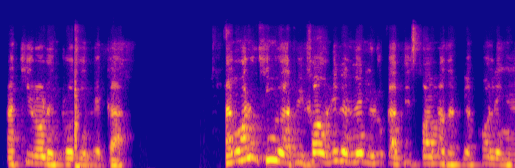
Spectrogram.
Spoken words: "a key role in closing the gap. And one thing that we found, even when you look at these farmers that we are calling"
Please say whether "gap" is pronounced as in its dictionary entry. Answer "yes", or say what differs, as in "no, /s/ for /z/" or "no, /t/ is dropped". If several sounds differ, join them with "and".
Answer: no, /p/ is dropped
